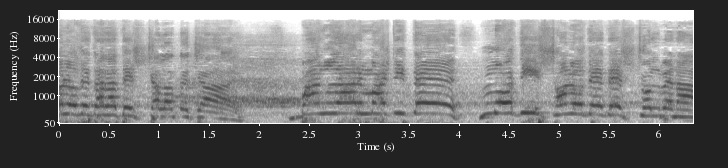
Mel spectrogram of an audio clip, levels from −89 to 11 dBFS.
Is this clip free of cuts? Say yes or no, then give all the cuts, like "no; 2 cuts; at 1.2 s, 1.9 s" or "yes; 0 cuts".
yes; 0 cuts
